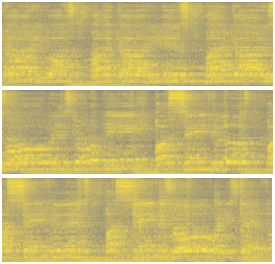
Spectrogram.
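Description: Live worship band playing a song, with voices singing together over acoustic guitar and keyboard. Held bass notes change every second or so under a steady beat.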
